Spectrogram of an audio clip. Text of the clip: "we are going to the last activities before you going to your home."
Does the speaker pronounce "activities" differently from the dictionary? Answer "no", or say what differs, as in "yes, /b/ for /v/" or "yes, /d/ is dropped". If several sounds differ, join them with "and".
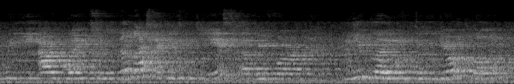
yes, /s/ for /t/ and /z/ is dropped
